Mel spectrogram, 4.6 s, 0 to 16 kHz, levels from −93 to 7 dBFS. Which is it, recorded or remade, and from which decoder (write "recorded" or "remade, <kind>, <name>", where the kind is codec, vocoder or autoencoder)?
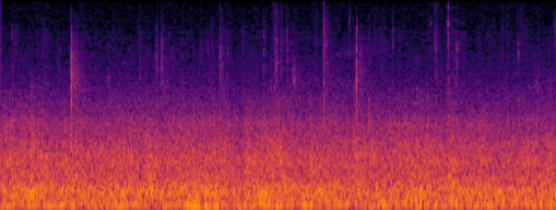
remade, vocoder, BigVGAN v2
